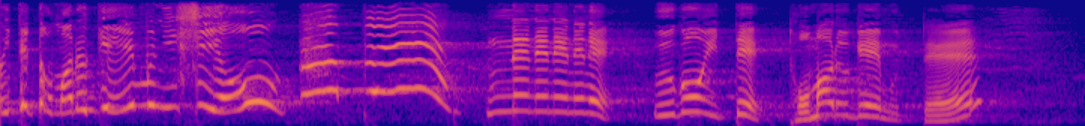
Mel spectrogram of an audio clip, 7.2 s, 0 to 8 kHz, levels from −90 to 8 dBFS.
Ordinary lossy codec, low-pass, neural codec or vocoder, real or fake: none; 7.2 kHz; none; real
